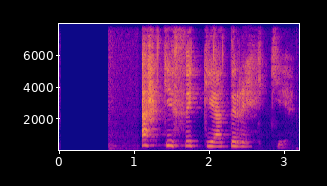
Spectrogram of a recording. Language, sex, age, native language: Icelandic, male, 6, Icelandic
